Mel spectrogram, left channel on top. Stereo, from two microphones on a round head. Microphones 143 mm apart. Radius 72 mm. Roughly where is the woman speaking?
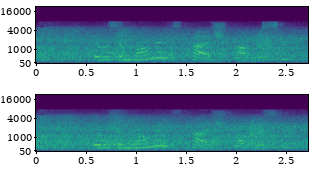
Left.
